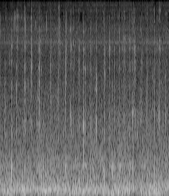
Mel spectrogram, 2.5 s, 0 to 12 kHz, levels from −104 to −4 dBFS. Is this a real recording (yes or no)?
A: yes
